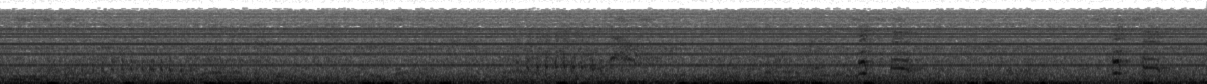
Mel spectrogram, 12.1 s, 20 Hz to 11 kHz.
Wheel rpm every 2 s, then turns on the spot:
0, 0, 0, 0, 0, 0.
none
